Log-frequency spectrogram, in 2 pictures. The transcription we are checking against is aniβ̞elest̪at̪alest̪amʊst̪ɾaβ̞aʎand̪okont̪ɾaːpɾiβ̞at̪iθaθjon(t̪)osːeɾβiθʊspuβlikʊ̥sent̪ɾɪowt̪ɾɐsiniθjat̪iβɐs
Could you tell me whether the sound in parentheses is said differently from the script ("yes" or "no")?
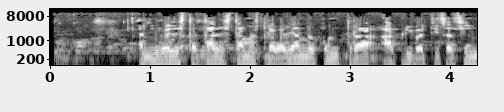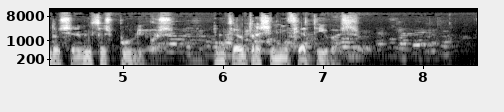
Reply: yes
